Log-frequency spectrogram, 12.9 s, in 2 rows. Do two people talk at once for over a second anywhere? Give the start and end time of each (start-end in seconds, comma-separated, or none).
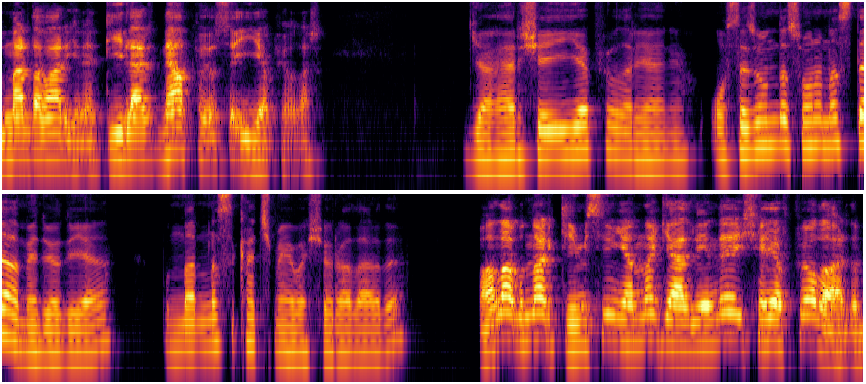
none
